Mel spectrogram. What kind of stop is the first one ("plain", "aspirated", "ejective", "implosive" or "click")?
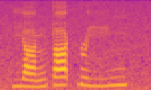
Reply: plain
